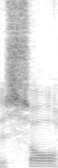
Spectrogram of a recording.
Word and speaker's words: Seoul: S-E-O-U-L, as in Seoul, Korea.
